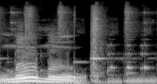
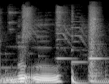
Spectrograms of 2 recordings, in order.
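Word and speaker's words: muʻumuʻu: And when I was a kid, it was moo-moo. That's how I learned it. Then they're all correct pronunciation of Hawaiian nowadays. So it's moo-oo, moo-oo.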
